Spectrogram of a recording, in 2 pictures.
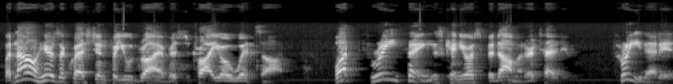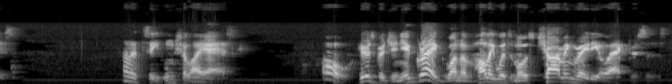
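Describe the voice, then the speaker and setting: A man working as an announcer, delivering a polished, rhetorical sponsor pitch in 1940s radio style. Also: wildly swooping pitch, moderate pace. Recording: muffled old radio tape.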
